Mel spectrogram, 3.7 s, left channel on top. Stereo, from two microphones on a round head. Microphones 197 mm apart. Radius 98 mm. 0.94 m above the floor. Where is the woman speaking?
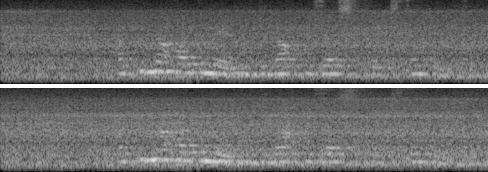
50° left (ahead or behind), 2.5 m.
